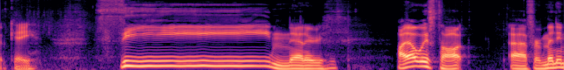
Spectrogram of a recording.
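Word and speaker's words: SeaNanners: thought his name was Sean Nanners. Okay? Because it looks like Sean Nanners, but no, it's Sea Nanners.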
